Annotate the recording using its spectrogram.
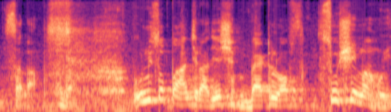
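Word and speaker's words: Tsushima: ऑफ सुशिमा हुई थी वैसे सुशिमा की स्पेलिंग के आगे टी भी है यहां पे टी साइलेंट है है ना जी वही जैसे कि आप ये समझिए कि सुनामी में होता है वैसे ही आज के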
